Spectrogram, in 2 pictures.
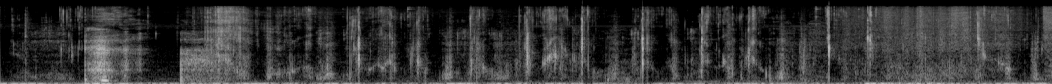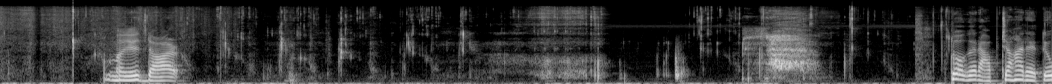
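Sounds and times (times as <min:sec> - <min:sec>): crunchy chewing: 0:00.0 - 0:00.9, 0:01.5 - 0:20.1
crunchy bite: 0:01.9 - 0:10.5, 0:12.4 - 0:20.0.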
